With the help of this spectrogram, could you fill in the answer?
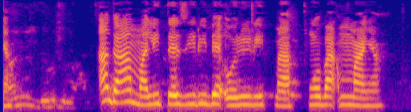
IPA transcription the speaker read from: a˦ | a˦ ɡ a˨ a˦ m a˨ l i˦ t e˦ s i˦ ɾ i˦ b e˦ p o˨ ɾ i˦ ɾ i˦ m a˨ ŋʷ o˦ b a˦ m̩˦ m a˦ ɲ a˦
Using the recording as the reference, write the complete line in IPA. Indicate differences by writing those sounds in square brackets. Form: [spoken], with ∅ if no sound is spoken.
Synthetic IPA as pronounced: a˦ | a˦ ɡ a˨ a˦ m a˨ l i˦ t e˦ [z] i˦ ɾ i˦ b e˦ [ʔ] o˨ ɾ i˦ ɾ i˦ m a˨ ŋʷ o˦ b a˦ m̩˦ m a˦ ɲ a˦

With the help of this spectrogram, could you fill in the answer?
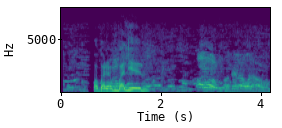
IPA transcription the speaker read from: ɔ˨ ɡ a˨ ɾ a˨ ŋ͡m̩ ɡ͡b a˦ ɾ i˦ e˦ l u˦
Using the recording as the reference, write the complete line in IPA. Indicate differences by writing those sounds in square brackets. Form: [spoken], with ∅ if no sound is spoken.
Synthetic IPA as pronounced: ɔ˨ [b] a˨ ɾ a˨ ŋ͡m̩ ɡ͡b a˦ [l] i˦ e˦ l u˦

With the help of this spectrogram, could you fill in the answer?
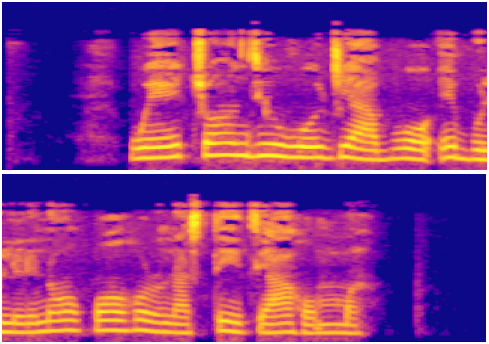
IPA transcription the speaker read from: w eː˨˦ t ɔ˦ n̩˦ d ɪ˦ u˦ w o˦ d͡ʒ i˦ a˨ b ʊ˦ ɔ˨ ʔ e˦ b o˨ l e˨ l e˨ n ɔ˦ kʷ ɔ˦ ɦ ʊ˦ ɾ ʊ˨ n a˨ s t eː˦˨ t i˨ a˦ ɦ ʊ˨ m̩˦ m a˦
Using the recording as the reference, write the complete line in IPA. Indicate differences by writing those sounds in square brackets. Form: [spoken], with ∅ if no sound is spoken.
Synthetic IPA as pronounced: w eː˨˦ [t͡ʃ] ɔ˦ n̩˦ d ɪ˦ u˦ w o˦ d͡ʒ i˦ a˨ b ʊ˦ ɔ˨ ʔ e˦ b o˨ l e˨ [ɾ] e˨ n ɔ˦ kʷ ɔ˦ ɦ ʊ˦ ɾ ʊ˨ n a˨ s t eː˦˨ t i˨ a˦ ɦ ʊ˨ m̩˦ m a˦

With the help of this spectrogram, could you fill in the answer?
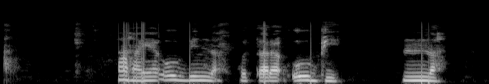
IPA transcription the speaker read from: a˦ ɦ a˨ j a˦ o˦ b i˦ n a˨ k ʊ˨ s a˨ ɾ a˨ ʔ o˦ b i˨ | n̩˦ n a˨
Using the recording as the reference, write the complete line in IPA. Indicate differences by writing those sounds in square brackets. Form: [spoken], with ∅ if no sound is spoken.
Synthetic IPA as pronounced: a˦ ɦ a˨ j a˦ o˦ b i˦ n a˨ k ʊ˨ [t] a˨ ɾ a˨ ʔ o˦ b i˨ | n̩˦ n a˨

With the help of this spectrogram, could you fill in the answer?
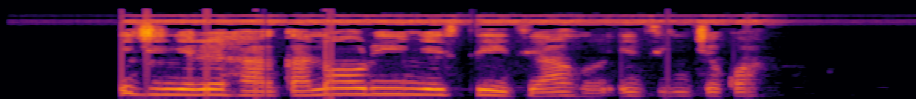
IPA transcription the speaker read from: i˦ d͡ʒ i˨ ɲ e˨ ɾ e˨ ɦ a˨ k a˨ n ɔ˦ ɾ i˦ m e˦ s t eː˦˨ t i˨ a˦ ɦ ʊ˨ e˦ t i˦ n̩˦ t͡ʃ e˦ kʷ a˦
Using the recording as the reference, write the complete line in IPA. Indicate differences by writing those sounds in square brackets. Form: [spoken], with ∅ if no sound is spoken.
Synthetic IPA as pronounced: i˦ d͡ʒ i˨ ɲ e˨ ɾ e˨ ɦ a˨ k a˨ n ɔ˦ ɾ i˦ [ɲ] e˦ s t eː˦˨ t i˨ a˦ ɦ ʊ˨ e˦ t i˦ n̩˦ t͡ʃ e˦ kʷ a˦

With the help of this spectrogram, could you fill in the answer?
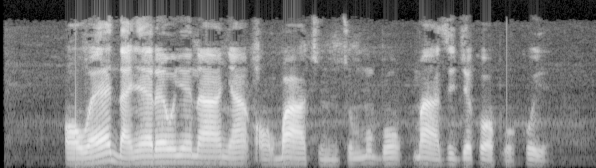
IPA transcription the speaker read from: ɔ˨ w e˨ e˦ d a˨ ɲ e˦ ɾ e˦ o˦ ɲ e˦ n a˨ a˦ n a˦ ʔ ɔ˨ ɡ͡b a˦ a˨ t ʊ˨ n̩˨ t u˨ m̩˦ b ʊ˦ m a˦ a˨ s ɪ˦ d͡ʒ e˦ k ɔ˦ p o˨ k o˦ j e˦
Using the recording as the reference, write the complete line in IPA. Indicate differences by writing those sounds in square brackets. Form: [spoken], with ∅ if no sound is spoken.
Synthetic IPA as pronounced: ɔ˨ w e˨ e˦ d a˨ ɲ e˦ ɾ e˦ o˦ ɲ e˦ n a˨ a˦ [ɲ] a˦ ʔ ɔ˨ ɡ͡b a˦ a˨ t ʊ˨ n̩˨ t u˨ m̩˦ b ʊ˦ m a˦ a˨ [z] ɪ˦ d͡ʒ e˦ k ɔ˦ p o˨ k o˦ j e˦

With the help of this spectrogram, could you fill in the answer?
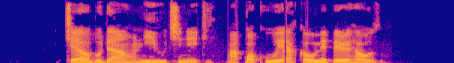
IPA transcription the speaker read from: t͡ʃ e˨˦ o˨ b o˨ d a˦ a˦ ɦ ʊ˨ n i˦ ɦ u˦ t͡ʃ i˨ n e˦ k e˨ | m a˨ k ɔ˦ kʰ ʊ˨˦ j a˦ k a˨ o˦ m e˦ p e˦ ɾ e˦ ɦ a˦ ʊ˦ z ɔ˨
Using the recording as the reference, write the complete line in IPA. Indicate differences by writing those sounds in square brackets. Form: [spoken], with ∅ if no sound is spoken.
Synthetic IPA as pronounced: t͡ʃ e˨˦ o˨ b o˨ d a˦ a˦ ɦ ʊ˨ n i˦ ɦ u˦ t͡ʃ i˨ n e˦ k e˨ | m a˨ [k͡p] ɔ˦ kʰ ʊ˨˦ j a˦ k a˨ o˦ m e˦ p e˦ ɾ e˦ ɦ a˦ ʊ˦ z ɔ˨

